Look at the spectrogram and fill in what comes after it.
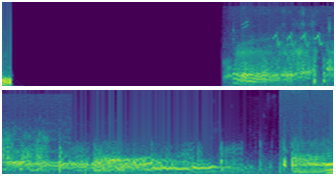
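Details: A long, wavering gurgling rumble with bubbling bursts; ordinary stomach growling (borborygmi).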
